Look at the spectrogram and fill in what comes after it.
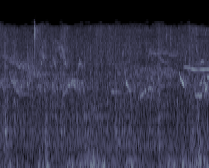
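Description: Small birds chirping in short calls over a low, irregular knocking.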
